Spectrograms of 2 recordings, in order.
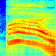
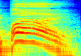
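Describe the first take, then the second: First: High, louder trader call; businessman calling out. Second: High, louder repeat of the call; businessman calling out. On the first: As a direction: bark the order with energy. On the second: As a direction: keep the trader's call going. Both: A narrator's reading. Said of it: "sometimes he said".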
